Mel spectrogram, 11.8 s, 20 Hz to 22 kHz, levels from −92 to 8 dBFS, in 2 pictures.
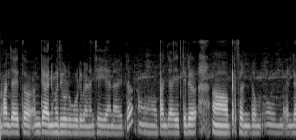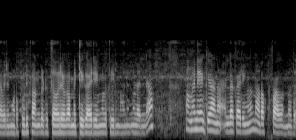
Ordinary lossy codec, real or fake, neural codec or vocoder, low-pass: none; fake; codec, 16 kHz, 8 kbps, FreqCodec, larger model; none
